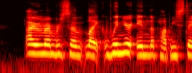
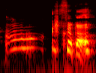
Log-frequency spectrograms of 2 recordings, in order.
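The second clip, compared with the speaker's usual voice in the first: high-pitched puppy-cooing voice; cooing over a puppy; 10 semitones higher than usual. Retold or imitated. Puppy owner melting at a lookalike pup, cooing. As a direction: coo it high and small.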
